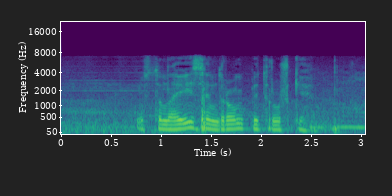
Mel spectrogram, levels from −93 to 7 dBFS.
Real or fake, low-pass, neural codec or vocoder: fake; 7.2 kHz; codec, 16 kHz, 8 kbps, FunCodec, trained on LibriTTS, 25 frames a second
